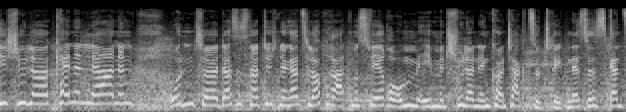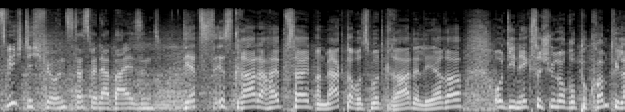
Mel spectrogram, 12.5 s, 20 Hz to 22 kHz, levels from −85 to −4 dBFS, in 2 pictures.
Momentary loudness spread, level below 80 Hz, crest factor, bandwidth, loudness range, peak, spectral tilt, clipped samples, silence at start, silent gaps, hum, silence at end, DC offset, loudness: 2 LU; -48 dBFS; 16 dB; 16 kHz; 1 LU; -2 dBFS; -4 dB/octave; under 0.1%; 0 s; none; none; 0 s; under 0.1%; -17 LUFS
